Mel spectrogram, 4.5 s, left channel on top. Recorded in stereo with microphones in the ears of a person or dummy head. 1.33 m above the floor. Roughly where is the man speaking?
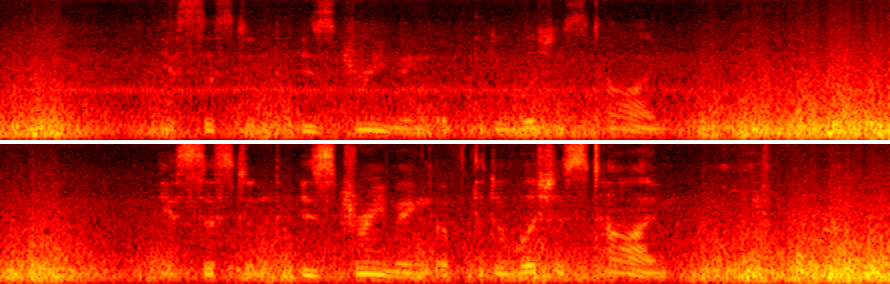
Right.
